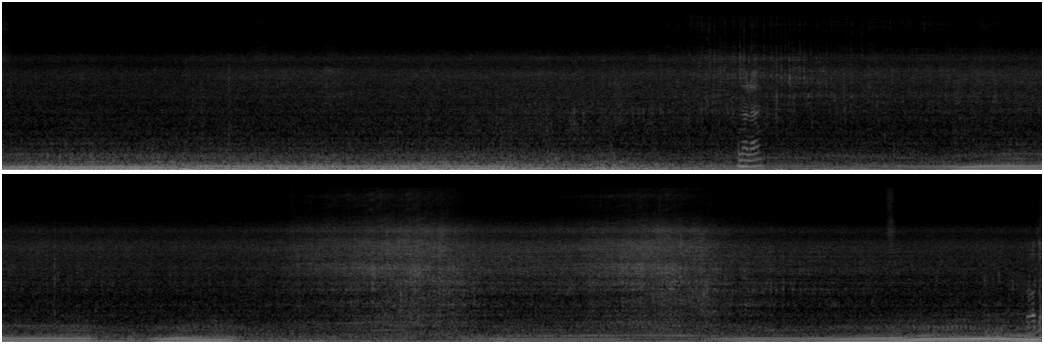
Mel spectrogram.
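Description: Car engine and tyres heard from inside the cabin while driving on a rough unpaved gravel road, the engine hum shifting in pitch with speed, louder for the first few seconds and then quieter.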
